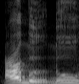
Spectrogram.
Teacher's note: با میں قلقلہ ہوگا، آواز لوٹے گی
